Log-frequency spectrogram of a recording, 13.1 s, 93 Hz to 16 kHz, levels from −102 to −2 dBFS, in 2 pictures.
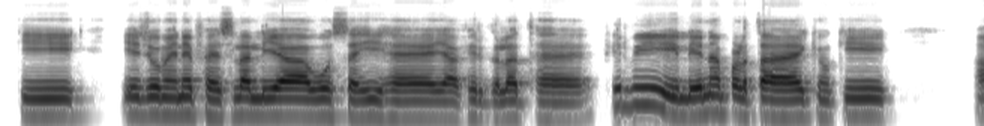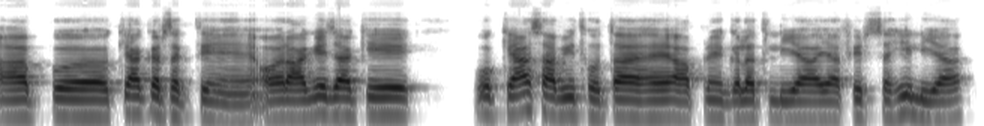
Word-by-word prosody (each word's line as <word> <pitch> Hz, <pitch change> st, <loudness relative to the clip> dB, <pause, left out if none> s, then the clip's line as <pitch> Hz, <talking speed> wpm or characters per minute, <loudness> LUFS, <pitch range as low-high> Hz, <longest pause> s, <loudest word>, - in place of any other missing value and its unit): कि 145 Hz, -1 st, -4 dB, 0.3 s
ये 155 Hz, -, -2 dB
जो 155 Hz, +1 st, 0 dB
मैंने 150 Hz, 0 st, +1 dB
फ़ैसला 150 Hz, 0 st, 0 dB
लिया 145 Hz, 0 st, +5 dB
वो 145 Hz, +1 st, +1 dB
सही 140 Hz, 0 st, -2 dB
है 130 Hz, 0 st, +1 dB
या 130 Hz, -1 st, +1 dB
फिर 140 Hz, -, -8 dB
गलत 135 Hz, +1 st, -1 dB
है? 125 Hz, -1 st, -2 dB, 0.2 s
फिर 220 Hz, -1 st, -6 dB
भी 220 Hz, -7 st, 0 dB
लेना 150 Hz, +3 st, +1 dB
पड़ता 145 Hz, -2 st, +3 dB
है 140 Hz, 0 st, +3 dB
क्योंकि 145 Hz, +1 st, -6 dB, 0.6 s
आप 140 Hz, 0 st, 0 dB, 0.5 s
क्या 160 Hz, -1 st, +4 dB
कर 155 Hz, 0 st, 0 dB
सकते 140 Hz, -1 st, -3 dB
हैं? 120 Hz, -2 st, -6 dB
और 135 Hz, +1 st, +1 dB
आगे 140 Hz, +4 st, +3 dB
जाके 150 Hz, 0 st, +2 dB, 0.5 s
वो 160 Hz, -, -2 dB
क्या 165 Hz, +3 st, +4 dB
साबित 155 Hz, -3 st, -1 dB
होता 140 Hz, 0 st, +3 dB
है, 135 Hz, 0 st, +3 dB
आपने 135 Hz, +1 st, -2 dB
गलत 135 Hz, +1 st, -2 dB
लिया 130 Hz, 0 st, 0 dB
या 130 Hz, 0 st, +1 dB
फिर 140 Hz, -, -4 dB
सही 140 Hz, +3 st, -6 dB
लिया, 135 Hz, -2 st, -2 dB
140 Hz, 180 wpm, -22 LUFS, 135-150 Hz, 0.6 s, लिया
